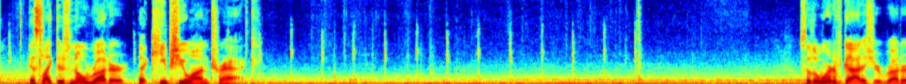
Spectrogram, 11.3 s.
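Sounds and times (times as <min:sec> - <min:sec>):
car engine hum: 0:00.0 - 0:11.3
tire and road rumble: 0:00.0 - 0:11.3
speech: 0:00.4 - 0:03.2, 0:10.0 - 0:11.3
faint ticking clicks: 0:02.8 - 0:08.8.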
